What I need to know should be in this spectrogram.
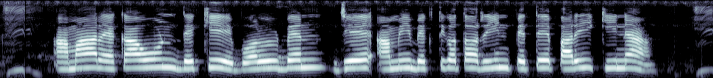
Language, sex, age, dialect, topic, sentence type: Bengali, female, 31-35, Jharkhandi, banking, question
